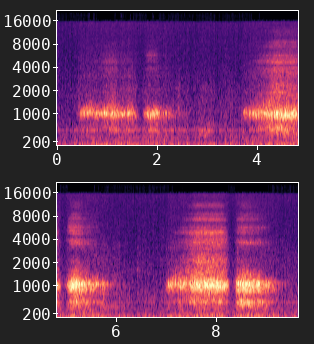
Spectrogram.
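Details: Snoring with loud breathing: three noisy breaths, each split in two by a brief break in the middle, repeating about every three seconds.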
